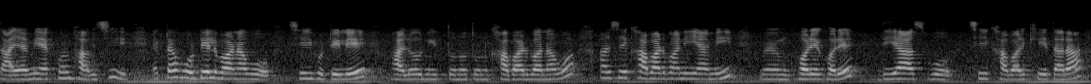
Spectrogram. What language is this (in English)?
Bangla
